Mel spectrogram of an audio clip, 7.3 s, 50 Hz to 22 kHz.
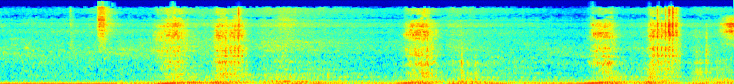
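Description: A Chevy Caprice 5.7L V8 on straight pipes idles with a deep, loud rumble and is blipped repeatedly, each rev rising sharply and falling back in a rhythmic pattern close to the listener.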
